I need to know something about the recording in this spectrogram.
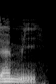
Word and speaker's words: amis: Okay, and if you make the liaison, so the link between the two, you will get des amis. Okay, des amis.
